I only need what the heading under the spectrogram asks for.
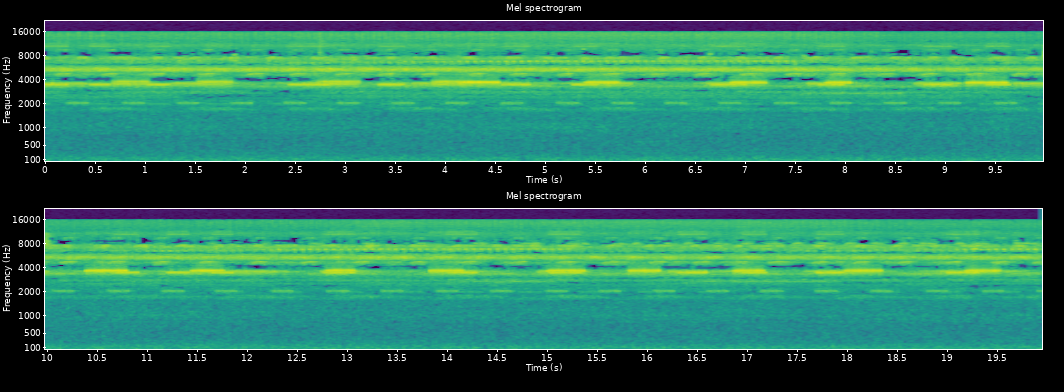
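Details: Crickets chirping in a park on an evening, a dense chorus of high, pulsing trills layered in several bands, steady throughout with gentle rhythmic swells and faint low background noise.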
